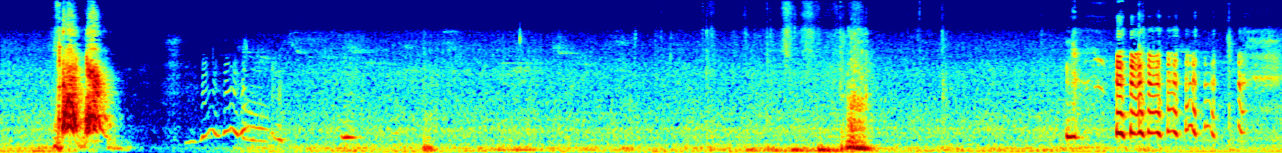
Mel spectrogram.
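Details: An angry pet dog gives a loud, harsh bark near the start. A lone sharp bark follows around the middle, then a quick burst of several rapid barks near the end. Low hum in between, with a brief whine-like wavering tone.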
